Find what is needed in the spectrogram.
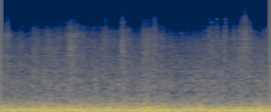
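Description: Steady low rumble of a car driving along, heard from inside the cabin: engine and road noise without change.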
